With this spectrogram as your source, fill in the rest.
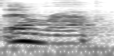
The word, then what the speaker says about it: MRAP: ambush so basically it's a yeah it is pronounced mrap so that's oh wow that's what they're designed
